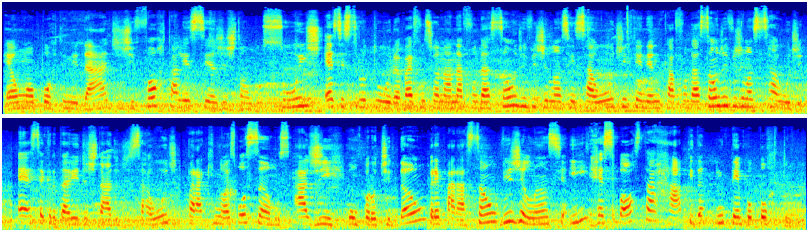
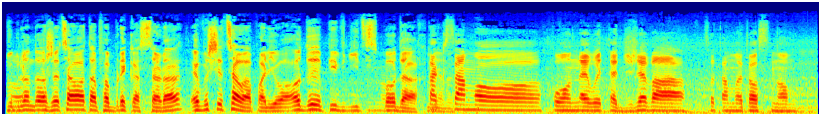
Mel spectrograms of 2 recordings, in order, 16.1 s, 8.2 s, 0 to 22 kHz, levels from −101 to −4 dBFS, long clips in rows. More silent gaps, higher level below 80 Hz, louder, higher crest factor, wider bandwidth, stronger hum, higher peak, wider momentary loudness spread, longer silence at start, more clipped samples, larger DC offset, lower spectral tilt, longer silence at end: neither; second, -48 dBFS vs -40 dBFS; second, -24 LUFS vs -17 LUFS; about the same, 16 dB vs 16 dB; first, 19 kHz vs 14 kHz; neither; second, -8 dBFS vs 0 dBFS; second, 5 LU vs 8 LU; about the same, 0 s vs 0.05 s; neither; neither; about the same, -4.5 dB/octave vs -4 dB/octave; about the same, 0 s vs 0 s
